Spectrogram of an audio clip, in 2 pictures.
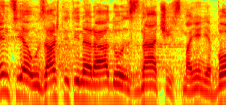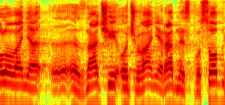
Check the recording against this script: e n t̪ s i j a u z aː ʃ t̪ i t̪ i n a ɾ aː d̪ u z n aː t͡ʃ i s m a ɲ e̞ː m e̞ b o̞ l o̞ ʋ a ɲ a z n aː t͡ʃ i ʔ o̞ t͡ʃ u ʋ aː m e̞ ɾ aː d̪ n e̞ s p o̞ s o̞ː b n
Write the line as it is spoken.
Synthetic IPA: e n t̪ s i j a u z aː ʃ t̪ i t̪ i n a ɾ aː d̪ u z n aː t͡ʃ i s m a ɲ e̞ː ɲ e̞ b o̞ l o̞ ʋ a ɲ a z n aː t͡ʃ i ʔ o̞ t͡ʃ u ʋ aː ɲ e̞ ɾ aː d̪ n e̞ s p o̞ s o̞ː b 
